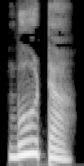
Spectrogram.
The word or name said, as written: ಬೂಟ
